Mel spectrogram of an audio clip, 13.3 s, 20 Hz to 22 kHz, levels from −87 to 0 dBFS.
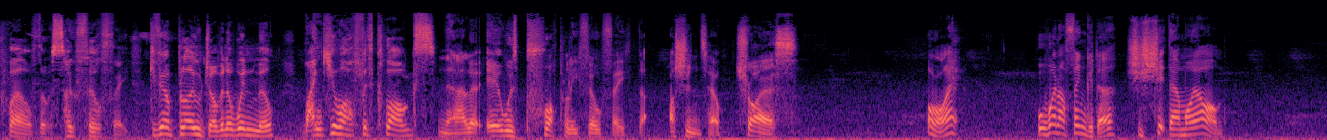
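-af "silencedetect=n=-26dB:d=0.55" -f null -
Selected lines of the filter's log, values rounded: silence_start: 7.94
silence_end: 9.28 | silence_duration: 1.34
silence_start: 9.56
silence_end: 10.39 | silence_duration: 0.83
silence_start: 12.16
silence_end: 13.28 | silence_duration: 1.11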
